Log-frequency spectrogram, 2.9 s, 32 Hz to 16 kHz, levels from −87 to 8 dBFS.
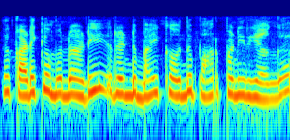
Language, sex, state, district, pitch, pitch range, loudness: Tamil, female, Tamil Nadu, Kanyakumari, 245 Hz, 235-265 Hz, -15 LUFS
